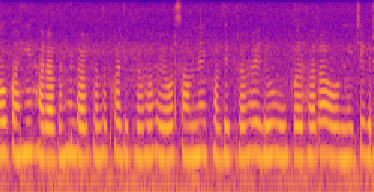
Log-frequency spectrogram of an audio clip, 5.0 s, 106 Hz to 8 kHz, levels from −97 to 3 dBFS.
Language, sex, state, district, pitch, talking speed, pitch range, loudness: Hindi, female, Himachal Pradesh, Shimla, 240 Hz, 275 wpm, 235-250 Hz, -18 LUFS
